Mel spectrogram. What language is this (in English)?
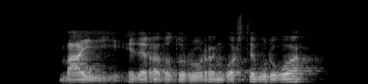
Basque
